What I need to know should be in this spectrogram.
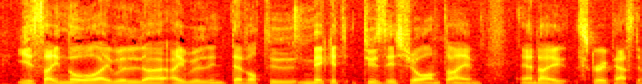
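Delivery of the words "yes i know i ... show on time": put-on ridiculous French-accented voice. Voicing a character hurrying to the show in a ridiculous French accent. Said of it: "that ridiculous accent".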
